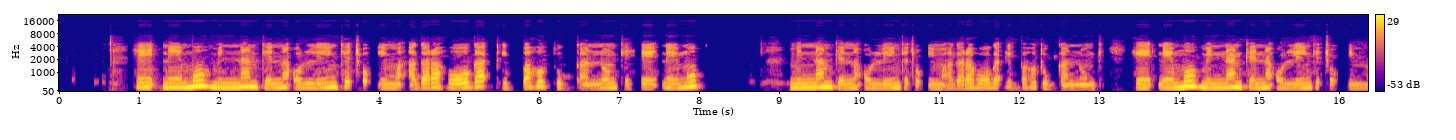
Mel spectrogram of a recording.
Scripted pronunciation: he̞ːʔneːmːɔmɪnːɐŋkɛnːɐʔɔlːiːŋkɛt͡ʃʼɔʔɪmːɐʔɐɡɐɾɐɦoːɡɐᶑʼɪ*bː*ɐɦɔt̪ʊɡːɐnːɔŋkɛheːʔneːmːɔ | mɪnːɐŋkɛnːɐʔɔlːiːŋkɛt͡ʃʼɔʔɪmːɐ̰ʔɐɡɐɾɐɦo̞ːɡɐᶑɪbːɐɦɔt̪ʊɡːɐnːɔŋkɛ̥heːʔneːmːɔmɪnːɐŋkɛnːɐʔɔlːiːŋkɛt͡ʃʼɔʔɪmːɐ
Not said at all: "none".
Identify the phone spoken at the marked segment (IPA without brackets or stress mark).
bː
